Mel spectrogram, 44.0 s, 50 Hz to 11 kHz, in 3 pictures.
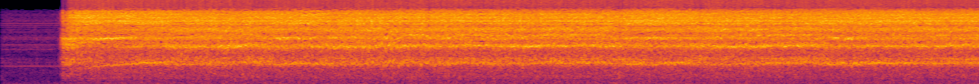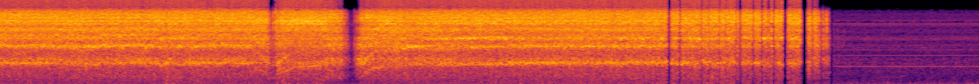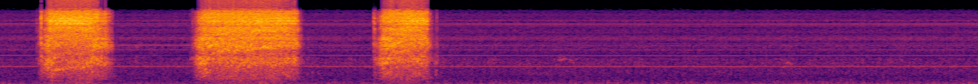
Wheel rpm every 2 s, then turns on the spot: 80, 220, 220, 230, 230, 220, 220, 230, 230, 130, 180, 230, 220, 70, 10, 50, 100, 30, 0, 0, 0, 0.
none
